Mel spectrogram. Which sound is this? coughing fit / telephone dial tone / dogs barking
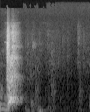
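dogs barking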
